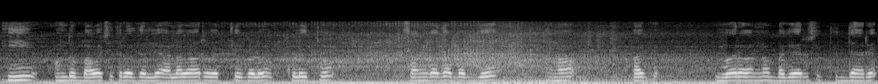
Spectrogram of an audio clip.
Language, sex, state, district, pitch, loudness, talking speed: Kannada, male, Karnataka, Shimoga, 170 Hz, -14 LUFS, 70 wpm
